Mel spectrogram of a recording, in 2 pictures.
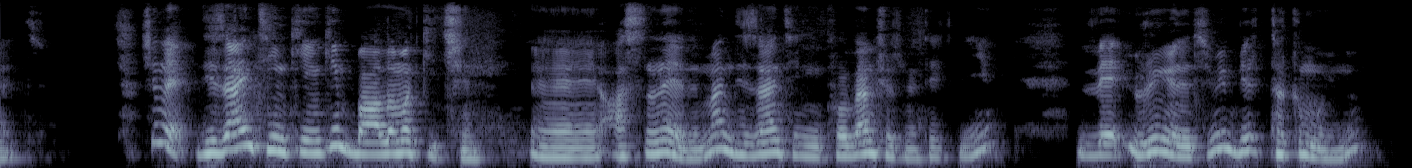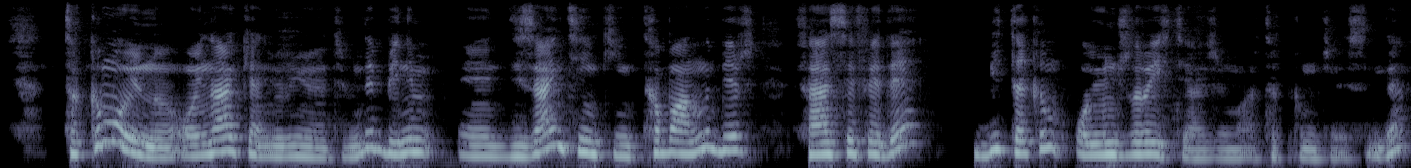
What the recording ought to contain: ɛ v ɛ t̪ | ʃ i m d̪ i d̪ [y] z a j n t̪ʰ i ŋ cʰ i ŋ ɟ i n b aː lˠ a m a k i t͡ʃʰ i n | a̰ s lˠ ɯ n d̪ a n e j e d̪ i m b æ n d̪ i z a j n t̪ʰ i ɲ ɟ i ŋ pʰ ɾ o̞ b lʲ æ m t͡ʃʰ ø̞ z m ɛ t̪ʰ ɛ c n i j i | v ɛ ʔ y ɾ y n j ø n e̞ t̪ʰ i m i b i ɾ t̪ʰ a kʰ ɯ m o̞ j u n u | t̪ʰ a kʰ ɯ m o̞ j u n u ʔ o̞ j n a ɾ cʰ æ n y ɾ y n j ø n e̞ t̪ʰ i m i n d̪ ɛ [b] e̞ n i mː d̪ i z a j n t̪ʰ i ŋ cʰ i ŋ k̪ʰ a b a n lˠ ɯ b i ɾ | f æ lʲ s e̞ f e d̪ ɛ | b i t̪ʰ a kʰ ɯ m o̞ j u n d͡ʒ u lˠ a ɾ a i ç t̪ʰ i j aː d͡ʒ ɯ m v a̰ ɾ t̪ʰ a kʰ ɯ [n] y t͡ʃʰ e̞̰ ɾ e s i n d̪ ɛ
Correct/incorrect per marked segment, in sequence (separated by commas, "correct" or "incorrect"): incorrect, correct, incorrect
